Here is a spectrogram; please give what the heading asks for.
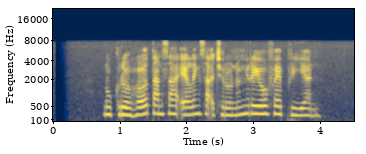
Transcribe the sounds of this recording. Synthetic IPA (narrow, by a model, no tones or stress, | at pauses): nuɡ̥ɾɔɦɔt̪ansahʔelɪŋsa̰ʔd̥ʒ̥ɾonəŋreofeb̥ɾian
